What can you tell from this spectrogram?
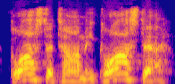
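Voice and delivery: put-on correcting the boy in Boston Irish, Gloucester clipped to Glosta; Boston Irish accent. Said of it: "with that heavy Boston Irish accent".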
